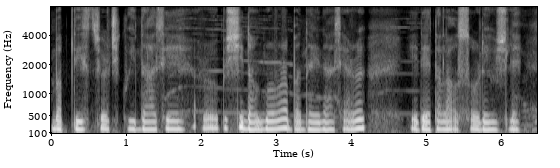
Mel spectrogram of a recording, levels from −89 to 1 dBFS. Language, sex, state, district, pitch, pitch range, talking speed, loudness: Nagamese, female, Nagaland, Kohima, 180 Hz, 175-190 Hz, 175 wpm, -17 LUFS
